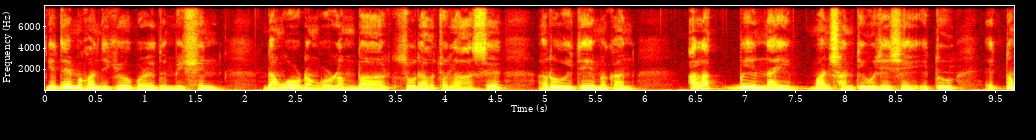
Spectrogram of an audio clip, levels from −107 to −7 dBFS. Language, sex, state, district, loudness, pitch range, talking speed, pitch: Nagamese, male, Nagaland, Kohima, -17 LUFS, 100-120 Hz, 160 wpm, 110 Hz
